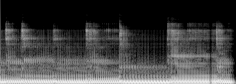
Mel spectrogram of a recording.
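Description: Shreddage 2 Bass virtual bass guitar in Kontakt, soloed, playing a loud, low, distorted riff of several picked notes through the Grind Machine amp sim's Bass Master preset.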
